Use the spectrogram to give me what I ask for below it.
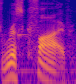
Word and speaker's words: RISC-V: little more sense then risk five this is pronounced risk five risk five is an open-source system that software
